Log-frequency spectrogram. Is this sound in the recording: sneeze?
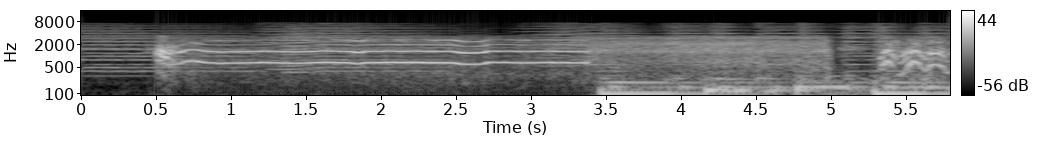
no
